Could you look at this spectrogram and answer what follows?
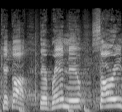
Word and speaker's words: sari: off their brand new Sari Not Sorry Filipino food challenge. Now, I've only got 45 minutes to finish everything here, and it is Sari Not Sorry. The first sorry is spelled S-A-R-I, and that basically means variety.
